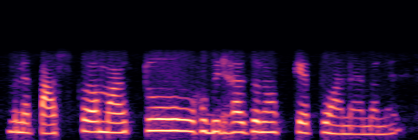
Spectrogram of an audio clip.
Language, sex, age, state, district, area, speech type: Assamese, female, 18-30, Assam, Sivasagar, rural, conversation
